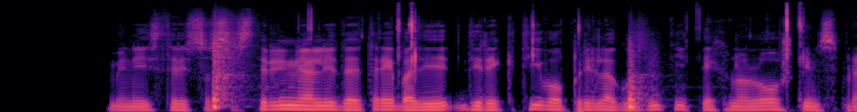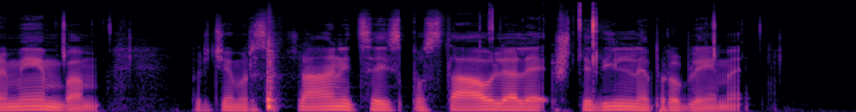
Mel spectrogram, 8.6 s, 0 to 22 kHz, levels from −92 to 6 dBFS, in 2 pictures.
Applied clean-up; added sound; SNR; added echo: neural mask model RNNoise.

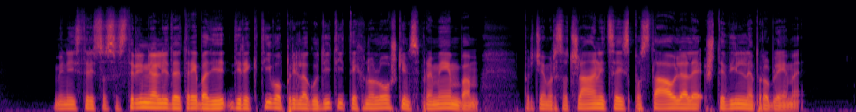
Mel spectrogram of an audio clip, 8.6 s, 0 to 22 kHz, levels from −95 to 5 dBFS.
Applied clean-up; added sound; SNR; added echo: none; none; none; none.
